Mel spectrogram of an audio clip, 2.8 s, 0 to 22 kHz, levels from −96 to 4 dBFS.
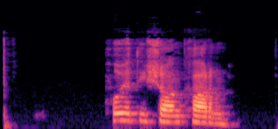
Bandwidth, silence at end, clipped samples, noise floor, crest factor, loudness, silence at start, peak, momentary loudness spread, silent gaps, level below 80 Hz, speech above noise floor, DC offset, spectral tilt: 9.2 kHz; 0.5 s; under 0.1%; -78 dBFS; 20 dB; -18 LUFS; 0.05 s; 0 dBFS; 10 LU; none; -54 dBFS; 60 dB; under 0.1%; -5 dB/octave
